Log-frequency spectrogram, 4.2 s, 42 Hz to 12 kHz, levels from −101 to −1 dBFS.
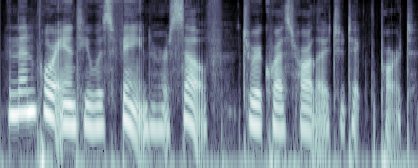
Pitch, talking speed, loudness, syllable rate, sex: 190 Hz, 200 wpm, -17 LUFS, 4.7 syllables/s, female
